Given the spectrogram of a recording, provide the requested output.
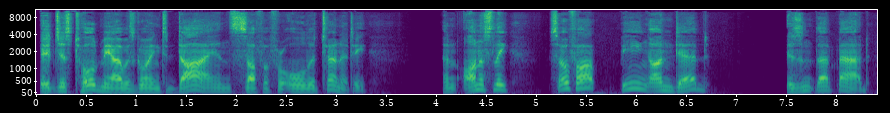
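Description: A man's voice: mid-range voice, big pitch swings, moderate pace, fairly bright tone, no room sound, clean studio sound, voice pushed up. Guy doing a laid-back undead recruit, shrugs it all off. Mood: nervous. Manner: offhand, matter-of-fact.

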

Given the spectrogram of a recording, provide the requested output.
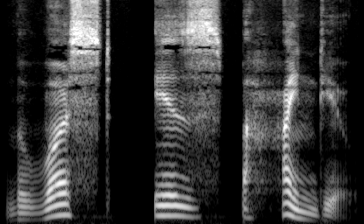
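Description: Homem fazendo um lich esquelético, lento e solene. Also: male voice, mid-range voice, sing-song, fairly bright tone, dry recording, clean studio sound, pitched above the performer's own voice, exaggerated voice. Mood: musing. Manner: slow, drawn-out, ominous. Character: slow grand skeletal male lich lord.

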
